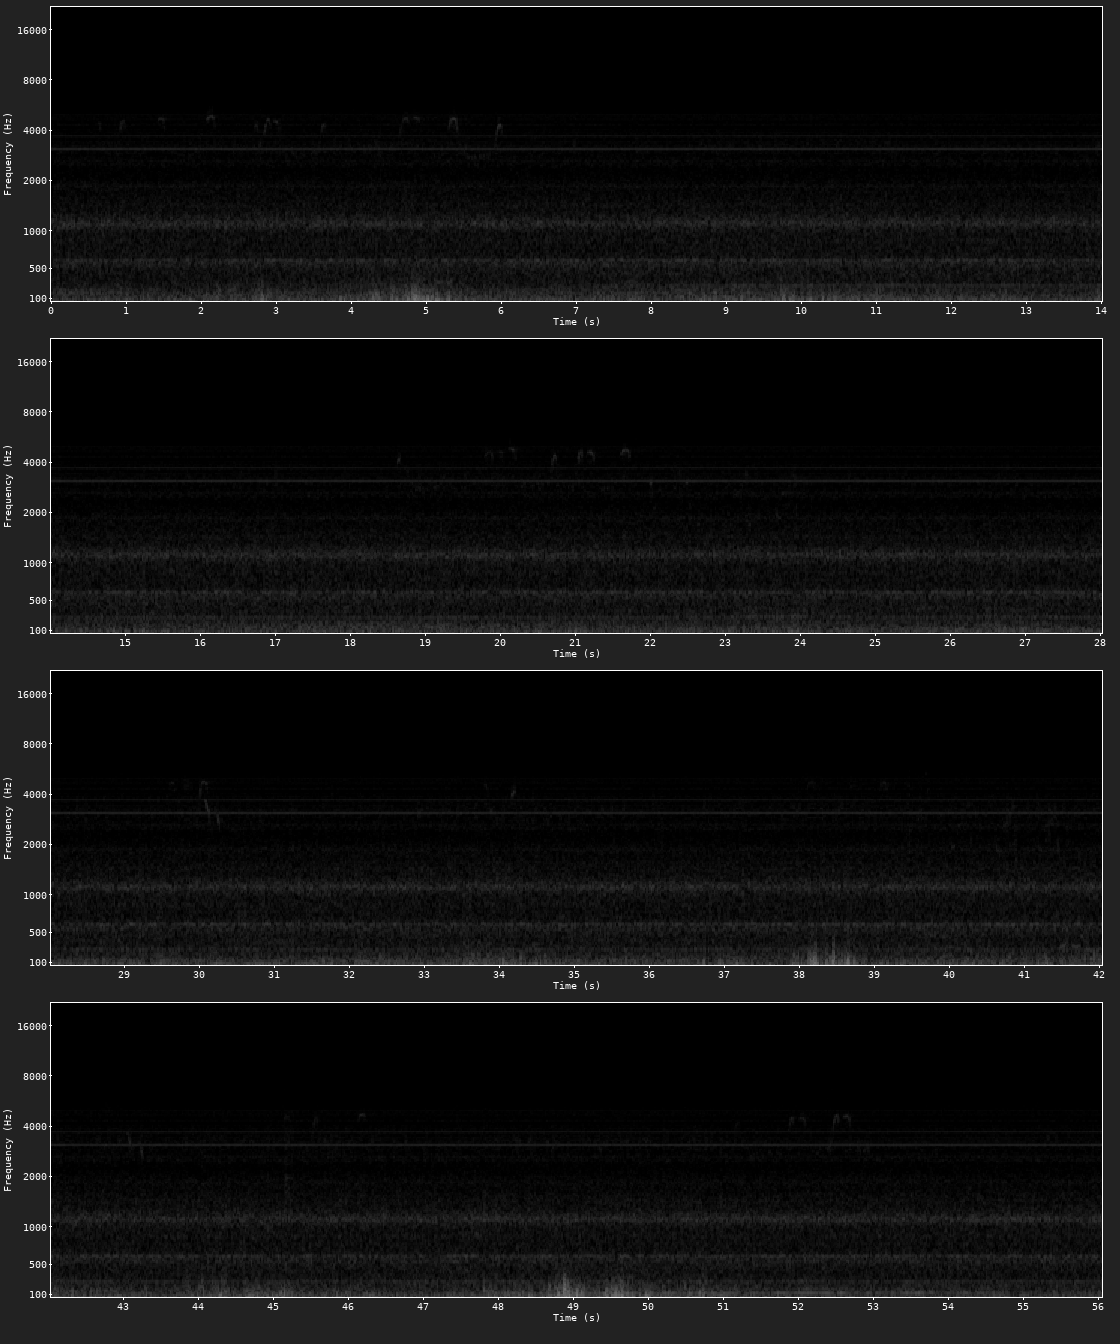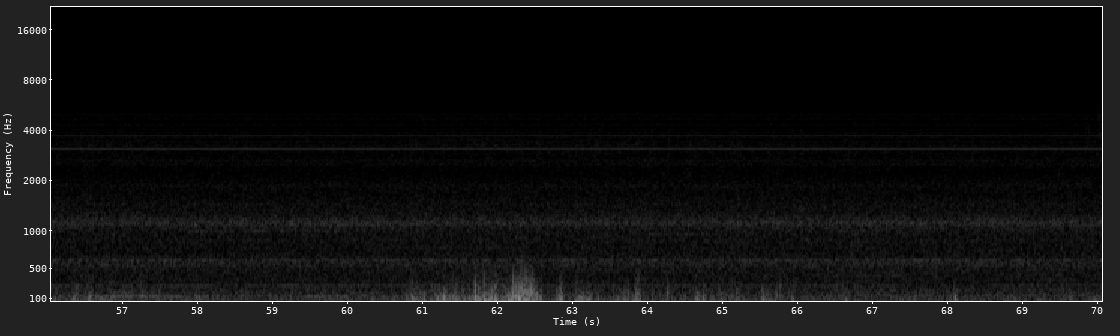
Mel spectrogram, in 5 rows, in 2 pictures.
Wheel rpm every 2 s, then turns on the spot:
0, 0, 0, 0, 0, 0, 0, 0, 0, 0, 0, 0, 0, 0, 0, 0, 0, 0, 0, 0, 0, 0, 0, 0, 0, 0, 0, 0, 0, 0, 0, 0, 0, 0, 0.
none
